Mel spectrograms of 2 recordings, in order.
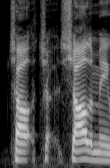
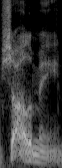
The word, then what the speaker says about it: Charlamagne: a cool last name Charlemagne but I just felt it wrong I supposed to do i pronounced it so instead of CH AR le it was CH AI la and then like the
